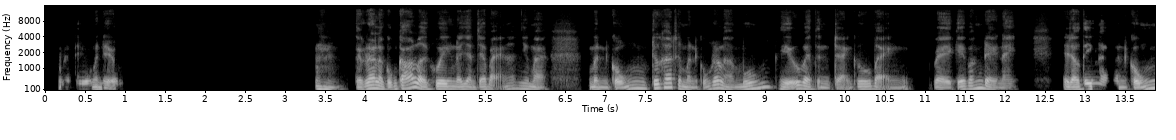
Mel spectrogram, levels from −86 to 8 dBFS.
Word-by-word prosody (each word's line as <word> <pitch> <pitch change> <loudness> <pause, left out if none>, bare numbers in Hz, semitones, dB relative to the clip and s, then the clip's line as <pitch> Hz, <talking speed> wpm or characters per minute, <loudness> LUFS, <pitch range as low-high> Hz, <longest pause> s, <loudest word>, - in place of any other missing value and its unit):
Mình 485 - -11
hiểu, 425 +2 0
mình - - 0
hiểu. 450 -2 -2 2.4
Ừm. 100 -6 -2 0.2
Thực 95 +2 0
ra 140 +3 +6
là 140 - +5
cũng 105 +3 -1
có 135 +6 +4
lời 140 - +5
khuyên 115 +1 +4
để 100 - +1
dành 105 -3 0
cho 110 - 0
bạn 105 - -5
á, 125 - -7
nhưng 120 -3 -3
mà 90 -2 -4 0.5
mình 90 -1 -1
cũng 140 +10 0
trước 160 +1 +4
hết 185 0 +5
thì 120 - 0
mình 90 -3 -2
cũng - - -6
rất 150 - +2
là 95 -7 -2
muốn 130 - 0
hiểu 140 - +2
về 125 -6 +3
tình 85 -1 -5
trạng - - -5
của 110 +1 0
bạn 80 -8 -5 0.3
về 90 -3 +1
cái 110 +6 +1
vấn 135 +5 0
đề 90 -10 +1
này. 85 0 -9 0.6
Thì - - +2
đầu 100 0 +5
tiên 120 0 +4
là 110 - -4
mình 90 0 -5
cũng, 95 +3 +3
110 Hz, 200 wpm, -24 LUFS, 95-135 Hz, 2.4 s, ra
